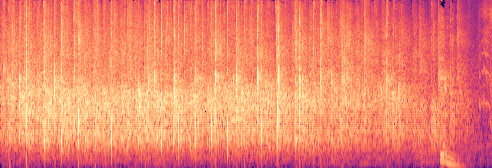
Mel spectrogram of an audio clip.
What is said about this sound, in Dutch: En ik wil jullie van harte welkom heten. Zullen we ze een hartelijk applaus geven?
